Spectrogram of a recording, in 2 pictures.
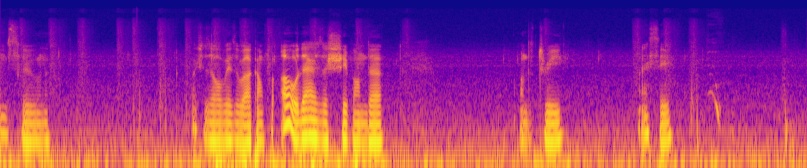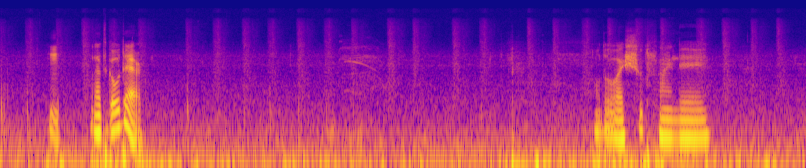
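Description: Quick footsteps run over dry ground.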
